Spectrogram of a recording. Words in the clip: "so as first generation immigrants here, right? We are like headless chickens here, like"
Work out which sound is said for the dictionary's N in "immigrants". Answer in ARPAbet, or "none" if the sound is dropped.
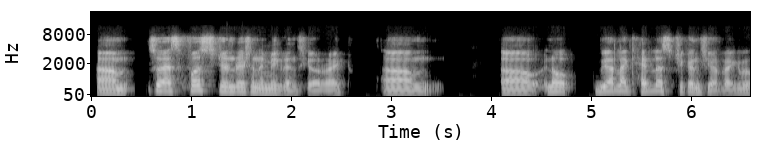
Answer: N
